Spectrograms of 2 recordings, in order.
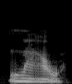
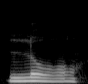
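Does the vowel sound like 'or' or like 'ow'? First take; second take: ow; or. First: The vowel is a gliding 'ow' sound. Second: The vowel is a long rounded 'or' sound. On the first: The speaker calls it wrong. "the kind of mispronunciation I hear is people saying things like lao with an ow" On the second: The speaker calls it right. "a long single vowel sound, or"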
